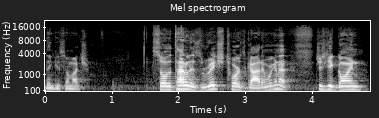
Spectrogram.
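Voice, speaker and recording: A man's voice: fairly high pitch, expressive, moderate pace, fairly bright tone. A man in his thirties preaching a sermon in church, telling a story with laughs and restarts, his throat slightly sore. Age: 30s. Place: church service.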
